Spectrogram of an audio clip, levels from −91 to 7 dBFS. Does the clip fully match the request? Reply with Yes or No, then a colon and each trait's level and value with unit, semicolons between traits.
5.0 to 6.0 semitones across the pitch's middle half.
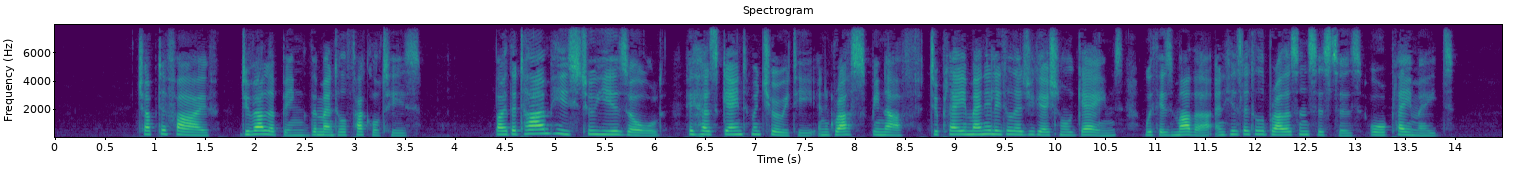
No: average, 3.7 semitones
